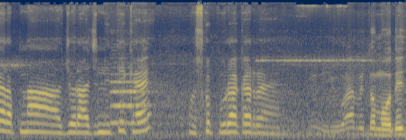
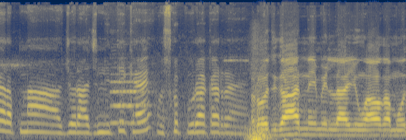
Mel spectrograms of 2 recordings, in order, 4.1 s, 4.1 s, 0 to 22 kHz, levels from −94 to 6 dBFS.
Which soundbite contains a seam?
second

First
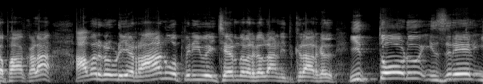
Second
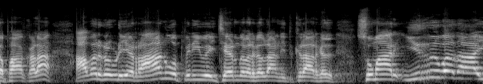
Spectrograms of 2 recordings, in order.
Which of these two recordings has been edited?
first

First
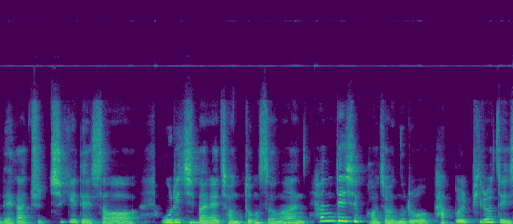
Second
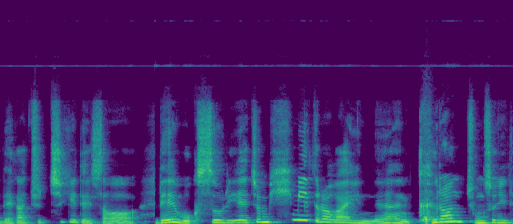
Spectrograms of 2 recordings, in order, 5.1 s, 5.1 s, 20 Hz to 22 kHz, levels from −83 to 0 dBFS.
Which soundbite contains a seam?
second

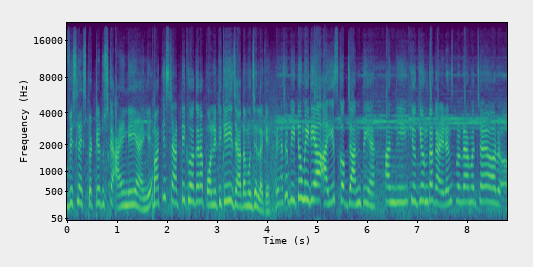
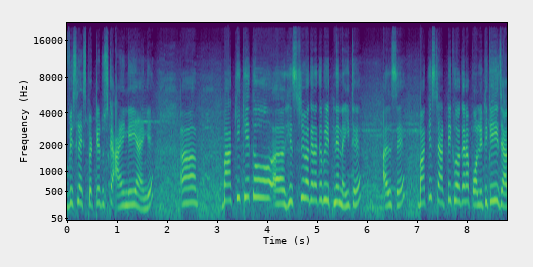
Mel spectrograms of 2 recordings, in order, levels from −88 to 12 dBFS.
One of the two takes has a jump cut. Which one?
first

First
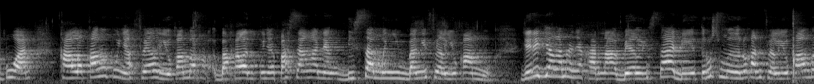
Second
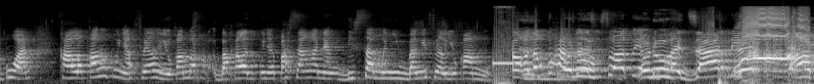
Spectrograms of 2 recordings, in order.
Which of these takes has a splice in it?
second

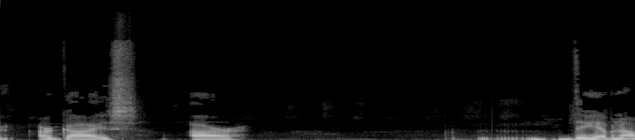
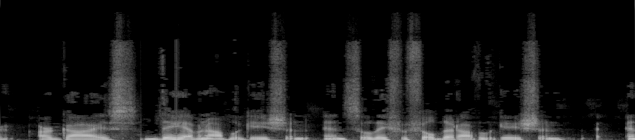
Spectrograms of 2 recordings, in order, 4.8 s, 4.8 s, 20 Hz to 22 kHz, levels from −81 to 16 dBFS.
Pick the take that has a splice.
second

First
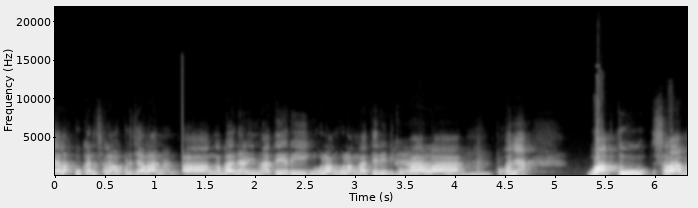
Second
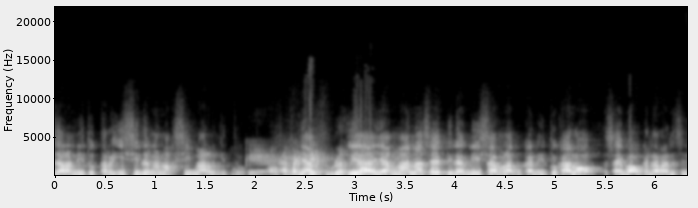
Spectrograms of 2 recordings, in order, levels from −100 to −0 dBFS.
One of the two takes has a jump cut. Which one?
first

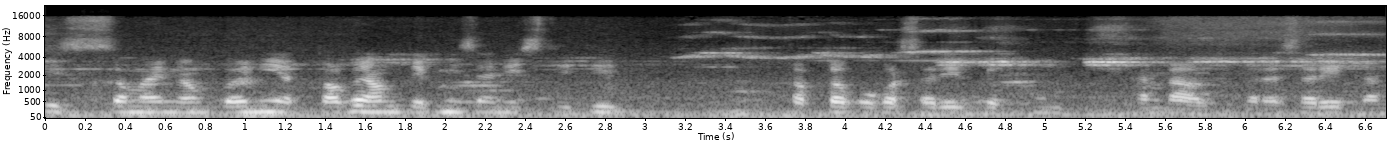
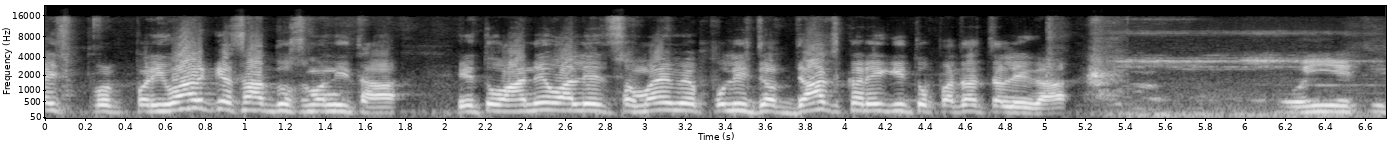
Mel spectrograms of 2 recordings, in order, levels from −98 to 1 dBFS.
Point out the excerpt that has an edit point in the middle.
second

